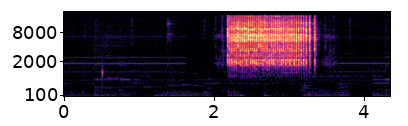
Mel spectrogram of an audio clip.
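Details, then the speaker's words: Sony WM-EX560 cassette Walkman: faint ticking mechanism, then a harsh fluttering scrape as the loose drive belt slips with no traction on the capstan; spools clean, belt replacement needed. "so there it is there's no traction on the Belt whatsoever all the spools are clean"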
